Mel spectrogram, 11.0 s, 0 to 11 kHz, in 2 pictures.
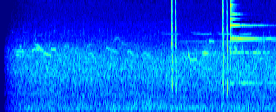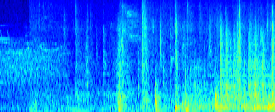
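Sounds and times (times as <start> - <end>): birds chirping: 0.1 - 9.1
short clicks: 3.4 - 3.6, 4.4 - 4.6
metallic ding ringing: 4.5 - 6.0.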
